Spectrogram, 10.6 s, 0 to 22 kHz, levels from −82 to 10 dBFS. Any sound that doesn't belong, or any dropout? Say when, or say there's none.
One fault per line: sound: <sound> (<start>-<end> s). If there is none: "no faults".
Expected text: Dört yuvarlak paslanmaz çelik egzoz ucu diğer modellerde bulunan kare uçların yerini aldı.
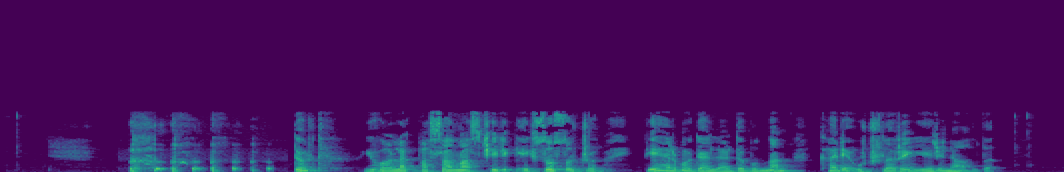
sound: cough (1.3-2.7 s)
